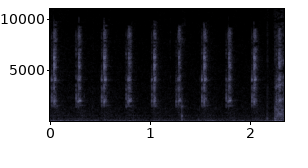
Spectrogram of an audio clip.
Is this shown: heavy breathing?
no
